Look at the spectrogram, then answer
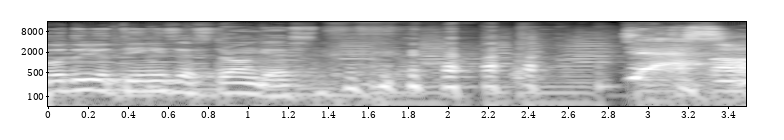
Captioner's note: laughs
